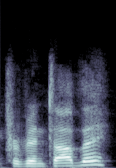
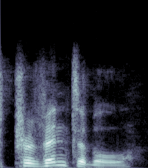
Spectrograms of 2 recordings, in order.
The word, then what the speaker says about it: preventable: And so, instead of saying preventab, it's preventable.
